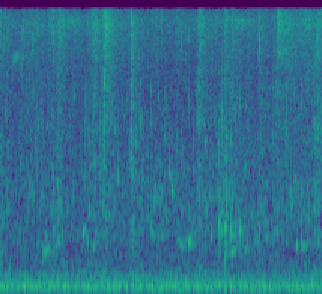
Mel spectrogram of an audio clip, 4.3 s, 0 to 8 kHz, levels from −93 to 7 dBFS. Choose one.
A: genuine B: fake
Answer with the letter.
A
